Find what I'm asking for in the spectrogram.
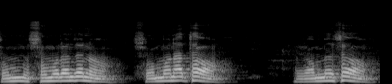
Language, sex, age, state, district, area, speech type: Odia, male, 45-60, Odisha, Kendujhar, urban, spontaneous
